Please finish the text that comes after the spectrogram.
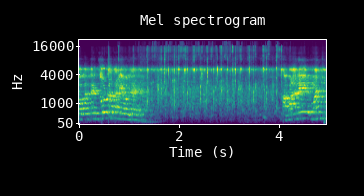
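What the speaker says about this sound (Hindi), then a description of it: "सबके लिए एक बार जोरदार ताली से स्वागत करें" An audience at a One Nation One Election public gathering claps in a burst of applause welcoming guests on stage, heard between stretches of amplified speech at the start and end.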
